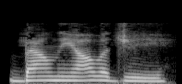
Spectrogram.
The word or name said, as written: balneologist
